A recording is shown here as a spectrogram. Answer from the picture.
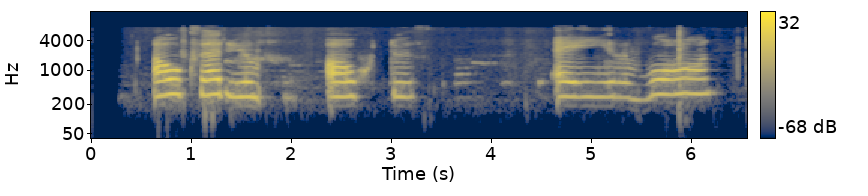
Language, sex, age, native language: Icelandic, male, 8, Icelandic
